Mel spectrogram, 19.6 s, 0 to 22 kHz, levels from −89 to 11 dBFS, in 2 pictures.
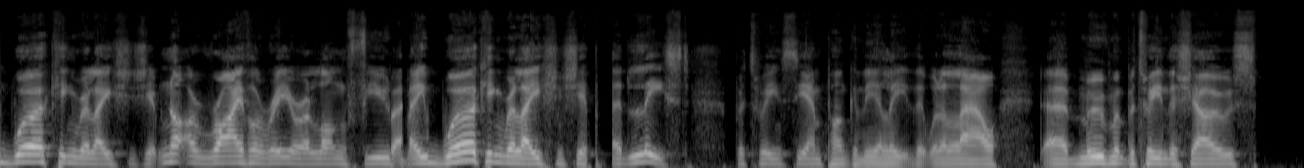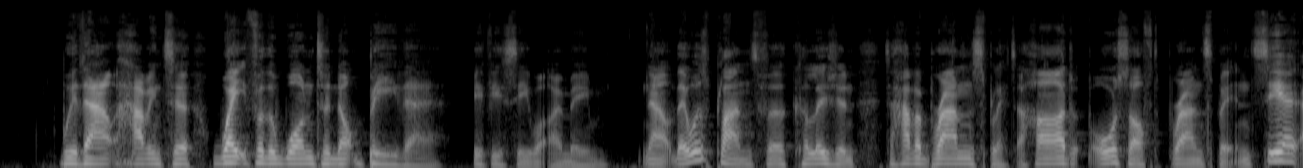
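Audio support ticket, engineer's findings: Frames out of order, 2.94–3.09 s, speech. Garbled flutter where two neighbouring runs of about 70 ms swap places, which fits three-frame blocks. Likely a packet-reordering fault. No time lost; the clip keeps its length. Spectrogram: formant tracks break and resume out of sequence. Waveform: envelope discontinuities at the three seams.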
